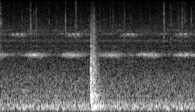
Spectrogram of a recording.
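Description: Crickets chirping steadily, about two chirps a second, and a car door slammed shut with a single loud thud just over a second in. The door is a Mitsubishi saloon's.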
